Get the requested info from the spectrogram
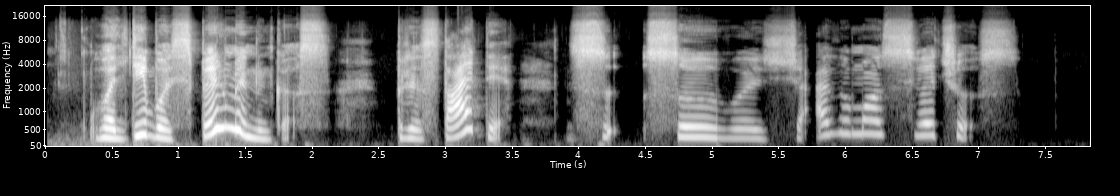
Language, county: Lithuanian, Vilnius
